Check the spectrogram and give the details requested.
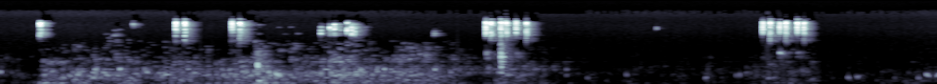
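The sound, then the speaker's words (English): Rapid clattering computer keyboard typing for about five seconds, then scattered individual key clicks with pauses between them. No one speaks. “I hear like underwater sound and a lot of clicking.”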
